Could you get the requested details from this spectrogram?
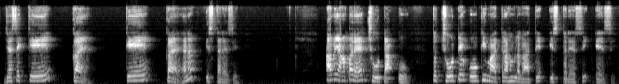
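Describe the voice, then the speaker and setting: A woman teaching the Hindi alphabet step by step, patiently repeating each sound and often checking with the listener. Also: on the low side. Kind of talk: slow step-by-step alphabet lesson.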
